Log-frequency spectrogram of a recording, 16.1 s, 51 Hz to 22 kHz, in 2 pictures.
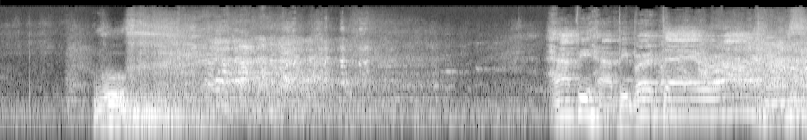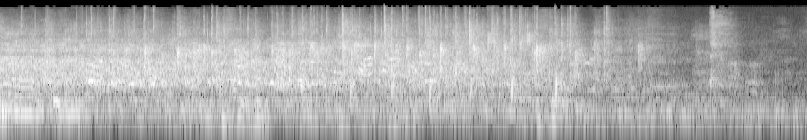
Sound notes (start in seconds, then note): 1.0 sigh; 1.6 audience laughing; 8.4 audience applauding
